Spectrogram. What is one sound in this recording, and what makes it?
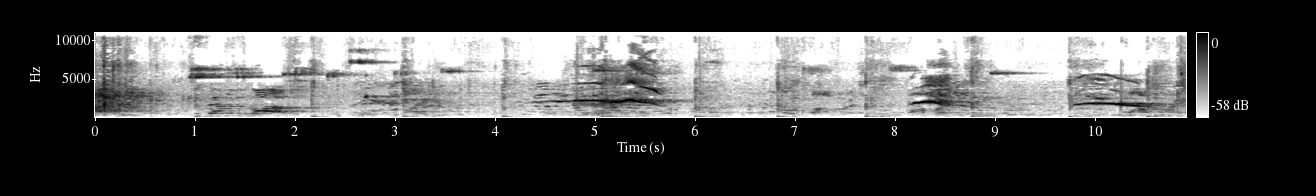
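A basketball bounces in steady dribbles on a hardwood floor in a large echoing gym.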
